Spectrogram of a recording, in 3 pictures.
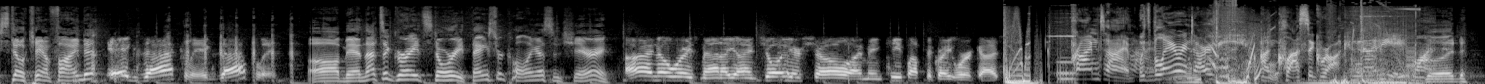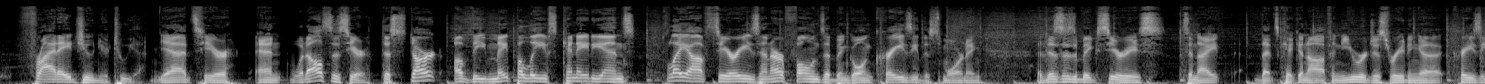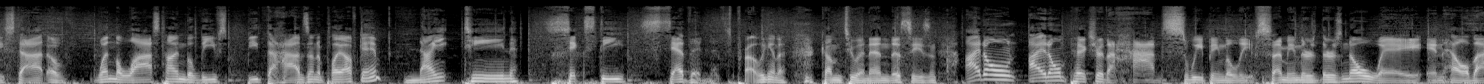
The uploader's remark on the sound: The phone lines are on fire today.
